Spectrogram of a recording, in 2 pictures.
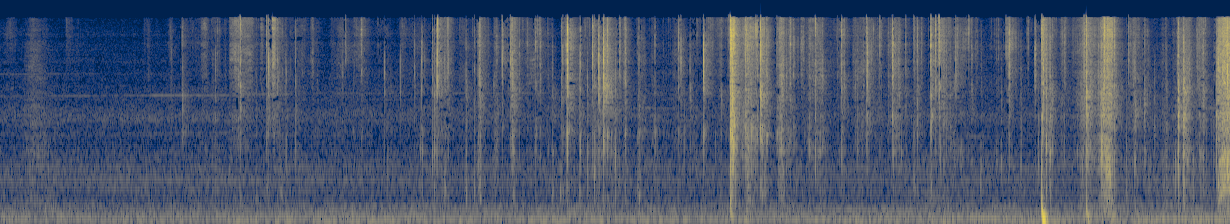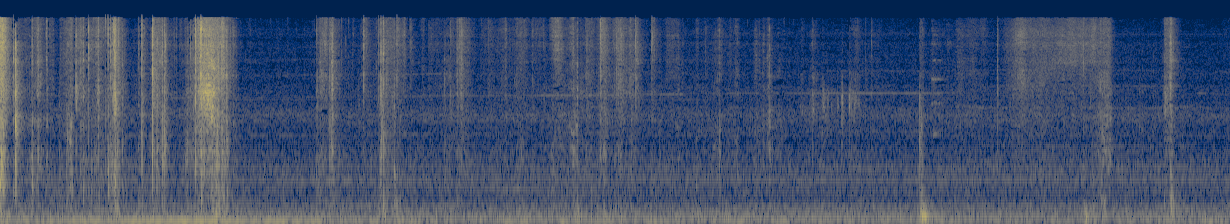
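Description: Foil Pokémon booster pack wrapper crinkling and being torn open, a run of crackling tears over several seconds, then a few faint clicks of handling near the end.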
